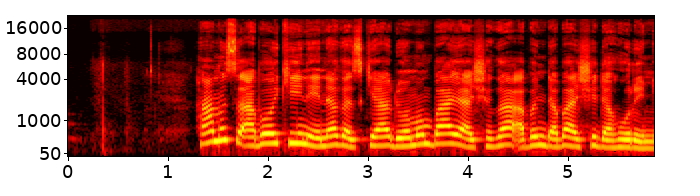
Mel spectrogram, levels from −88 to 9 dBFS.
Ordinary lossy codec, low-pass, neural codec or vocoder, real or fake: none; none; none; real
